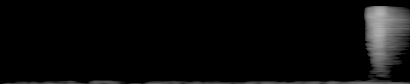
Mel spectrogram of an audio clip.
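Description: Faint room tone with a low hum, broken near the end by a brief burst of a woman's voice, a short laugh or breath just before she speaks.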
